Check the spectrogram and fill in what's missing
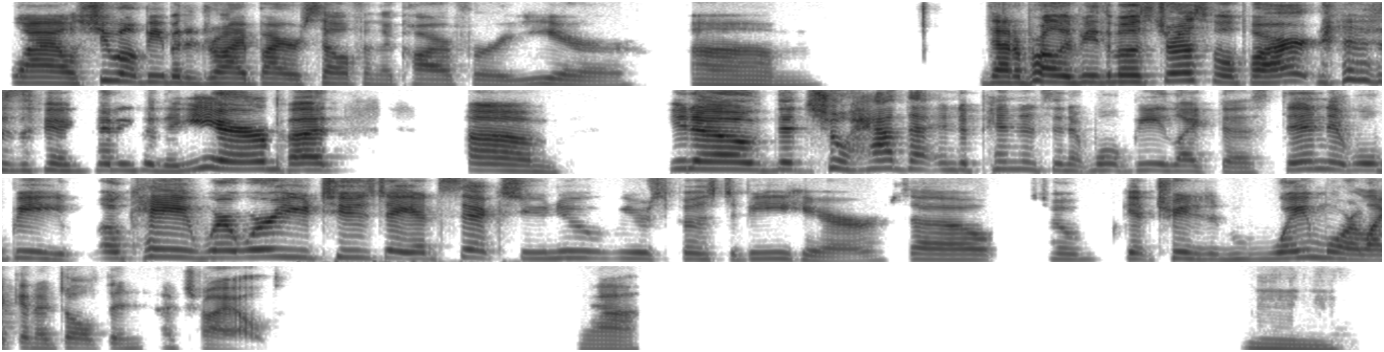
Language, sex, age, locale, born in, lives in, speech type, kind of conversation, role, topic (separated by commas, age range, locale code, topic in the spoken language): English, female, 55-59, en-US, United States, United States, conversation, advice, user, How can I balance family time and work during busy periods so I don't feel guilty?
